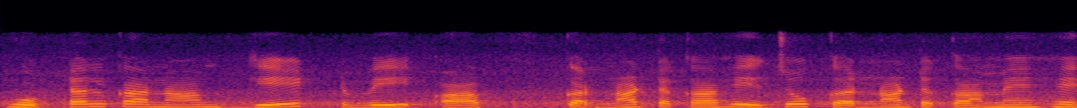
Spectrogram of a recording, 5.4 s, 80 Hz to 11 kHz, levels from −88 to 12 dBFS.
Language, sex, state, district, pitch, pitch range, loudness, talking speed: Hindi, female, Chhattisgarh, Bilaspur, 225 Hz, 215-245 Hz, -15 LUFS, 135 wpm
